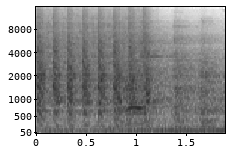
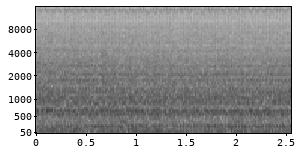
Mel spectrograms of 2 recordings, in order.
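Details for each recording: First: 2004 Chrysler Sebring 2.0, crank no start after new computer, cam and crank sensors: starter cranks in even beats, six or seven a second, never catches and winds down; new cam sensor shorting 5-volt reference circuit to ground. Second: 2004 Chrysler Sebring 2.0 after crank-no-start diagnosis, where the new cam sensor was shorting the 5-volt reference to ground and was bypassed with a test light: steady, even idle, smooth hum, faint constant tone, no stumbles; engine running properly.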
